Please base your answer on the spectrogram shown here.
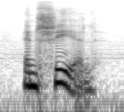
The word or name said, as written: ruh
